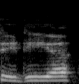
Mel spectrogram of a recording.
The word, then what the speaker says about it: Edilla: Well, it's Edilla, but you can say Edilla.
